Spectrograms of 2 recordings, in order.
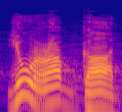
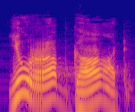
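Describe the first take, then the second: First: It is said in the speaker's plain accent. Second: It is said with an imitated Japanese accent.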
